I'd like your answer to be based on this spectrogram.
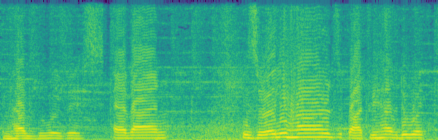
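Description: Young tunisian-born guy doing a let's play, english not his first language, kinda high voice, swears at the game, music blasting behind. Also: normal speed, darkish tone, rough recording. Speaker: let's player. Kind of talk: live gameplay commentary. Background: racing game music.

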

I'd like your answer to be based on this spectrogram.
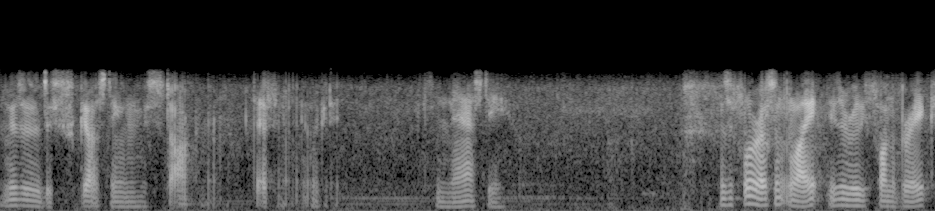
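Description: A man casually narrating a walkthrough of a dark empty store, hesitant and full of ums, easily spooked. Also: deep voice, vocal fry. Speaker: vlogger exploring an abandoned store. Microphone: handheld camera mic. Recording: tinny lo-fi camera audio with faint hiss.

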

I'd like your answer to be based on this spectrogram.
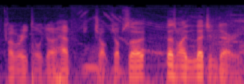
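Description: Here a gaming video host speaks quickly in a low, darkish voice. His let's-play talk is loose and playful, full of chatter and shouted sound effects. Game music and sounds run underneath, with the game audio heard twice over.

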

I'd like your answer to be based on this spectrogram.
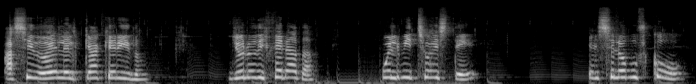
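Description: Chatty high-voiced woman gaming YouTuber. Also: a little slow, fairly bright tone, faint music behind. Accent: Spain Spanish. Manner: chatty and playful, teasing enemies, addresses viewers directly. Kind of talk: casual gameplay commentary.

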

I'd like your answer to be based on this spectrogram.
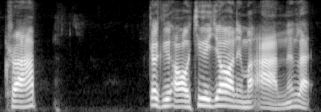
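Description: A man's voice: on the high side, rapid-fire, a bit bright, smooth, no echo. A man hosting a casual chatty motorsport talk, joking and rambling with fillers as he talks to his viewers. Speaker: F1 channel host. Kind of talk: casual chat to camera.

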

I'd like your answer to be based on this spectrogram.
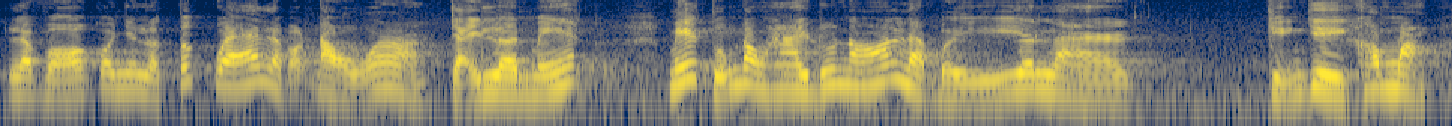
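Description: A middle-aged woman appears as a mother-in-law on a talk show. She retells family moments in a lively way, laughing and acting out what others said. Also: mid-range voice, normal speed, long reverb tail, slight background noise. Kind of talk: casual storytelling on a TV talk show.

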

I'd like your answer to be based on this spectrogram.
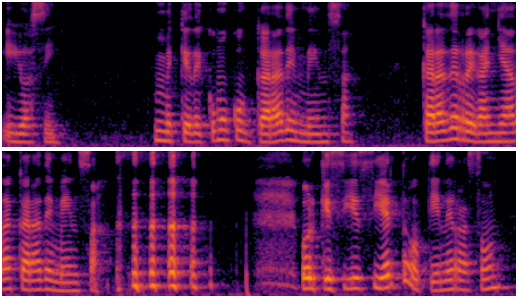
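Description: A woman with a Mexican accent chats casually with her viewers, animatedly retelling stories and reading their comments aloud. Her pitch is fairly low, and she takes it slowly, pausing often.

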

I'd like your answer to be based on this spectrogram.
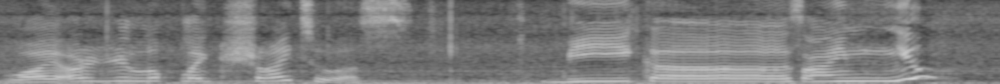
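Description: Playful high-voiced woman, noisy recording. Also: slow pace. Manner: playful, excitable, repeats words in bursts. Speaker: narrator voicing all characters. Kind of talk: homemade animated story with voices.

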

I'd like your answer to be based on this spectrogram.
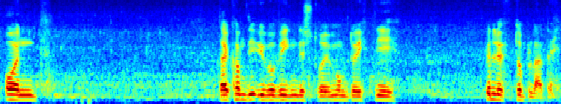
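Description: A man's voice: medium pitch, steady tone, a little slow, slight background noise. A man hosts a koi blog, explaining things casually at a pond and pointing them out to the viewer.

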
